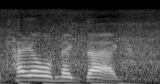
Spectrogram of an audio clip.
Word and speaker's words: Kalemegdan: are walking across the kale meg bag how you say it well as they say kale like mags and megan and dag tell the dog fortress yes it's the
